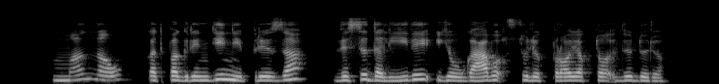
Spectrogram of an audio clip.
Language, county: Lithuanian, Vilnius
